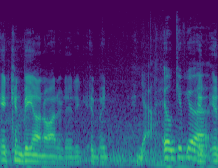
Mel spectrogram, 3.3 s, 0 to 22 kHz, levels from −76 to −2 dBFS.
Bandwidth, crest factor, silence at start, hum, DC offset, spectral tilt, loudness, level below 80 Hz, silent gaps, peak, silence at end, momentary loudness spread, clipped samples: 17.5 kHz; 18 dB; 0 s; none; under 0.1%; -6 dB/octave; -25 LUFS; -48 dBFS; none; -6 dBFS; 0 s; 11 LU; under 0.1%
